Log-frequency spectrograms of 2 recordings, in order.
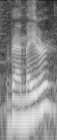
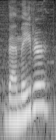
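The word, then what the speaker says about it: VanMeter: diamondbacks got that uh i always pronounce his name wrong you guys it's them van mater van meter um and faircha and child from from scentsy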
